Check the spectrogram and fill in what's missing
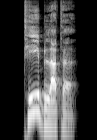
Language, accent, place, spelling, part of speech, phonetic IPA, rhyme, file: German, Germany, Berlin, Teeblatte, noun, [ˈteːˌblatə], -eːblatə, De-Teeblatte.ogg
- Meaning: dative of Teeblatt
